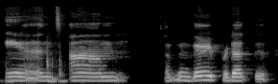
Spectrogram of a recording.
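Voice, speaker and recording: A woman with a raspy voice hosting a casual livestream, chatting informally with viewers and reading out their comments. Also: lowish voice, flat delivery, a little slow, fairly bright tone. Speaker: livestream host.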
